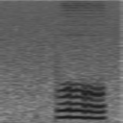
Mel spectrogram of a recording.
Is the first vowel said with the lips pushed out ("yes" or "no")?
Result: yes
